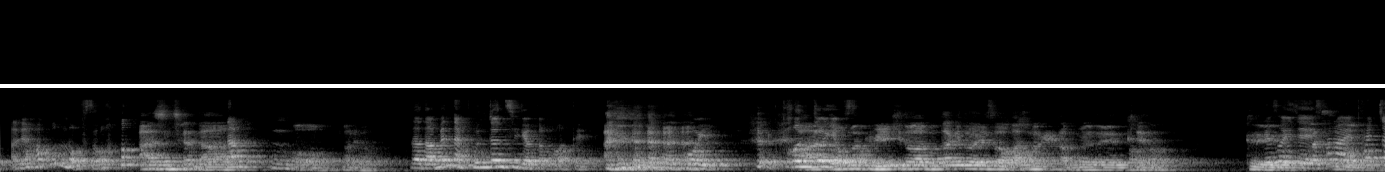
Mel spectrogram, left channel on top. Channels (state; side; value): silent; left; 60 dB below the other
